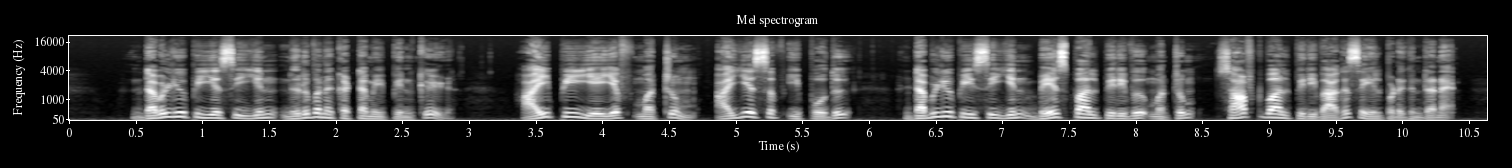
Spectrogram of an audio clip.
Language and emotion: Tamil, neutral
